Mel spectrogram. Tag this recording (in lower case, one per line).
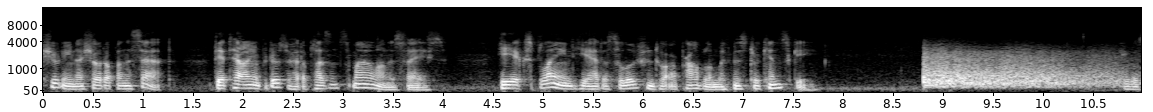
speech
